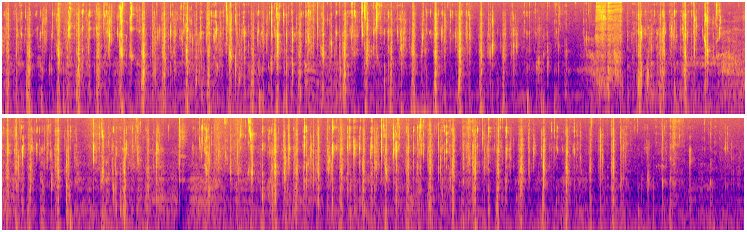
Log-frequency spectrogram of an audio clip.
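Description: Close-miked chewing and crunching of seafood, many quick wet bites and crunches one after another.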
